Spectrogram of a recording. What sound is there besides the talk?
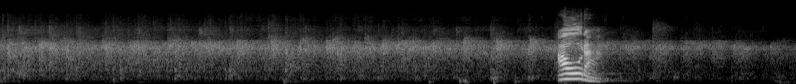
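audience applause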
